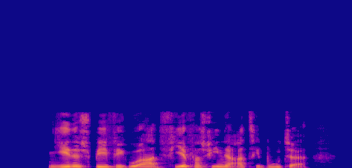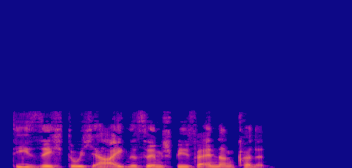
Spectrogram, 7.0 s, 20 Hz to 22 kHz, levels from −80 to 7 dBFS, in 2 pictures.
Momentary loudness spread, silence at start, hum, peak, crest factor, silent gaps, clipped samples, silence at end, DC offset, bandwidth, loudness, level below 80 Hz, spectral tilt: 10 LU; 0.5 s; none; -6 dBFS; 20 dB; 3.37-3.64 s; under 0.1%; 0.9 s; under 0.1%; 7.8 kHz; -25 LUFS; -72 dBFS; -5.5 dB/octave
